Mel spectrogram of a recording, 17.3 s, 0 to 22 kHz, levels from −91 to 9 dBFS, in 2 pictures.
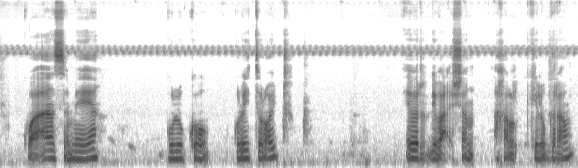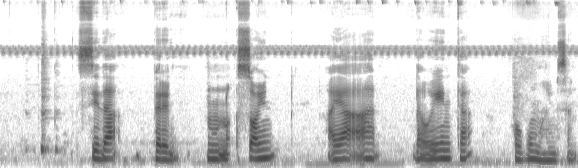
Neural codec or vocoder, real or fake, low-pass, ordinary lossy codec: none; real; none; none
